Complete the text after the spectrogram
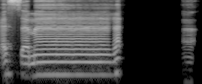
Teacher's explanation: kalau hamz sukun dua pita suara itu langsung tutup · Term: Hamzah sukun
